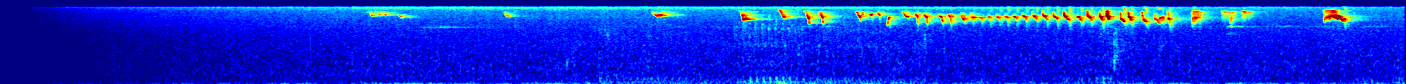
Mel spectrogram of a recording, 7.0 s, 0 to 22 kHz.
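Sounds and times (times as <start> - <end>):
velvet-purple coronet calling in Ecuador: 1.8 - 6.8.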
